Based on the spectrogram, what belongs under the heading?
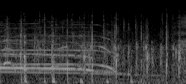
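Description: An audience applauds Ken Waisman and Tom Moore, the original producer and director of the musical Grease, at its 50th anniversary, with scattered, uneven claps mixed with excited cheering and whooping voices, a lively burst of approval throughout.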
